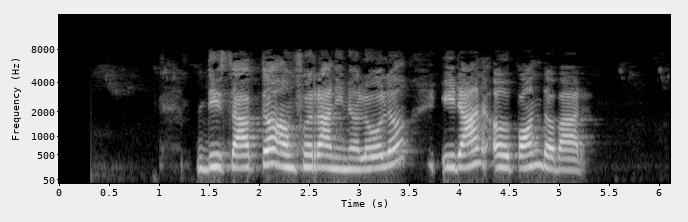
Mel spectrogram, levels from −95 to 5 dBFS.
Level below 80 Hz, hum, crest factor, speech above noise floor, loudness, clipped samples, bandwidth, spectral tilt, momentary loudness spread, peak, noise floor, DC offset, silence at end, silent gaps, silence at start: -64 dBFS; none; 16 dB; 51 dB; -16 LUFS; under 0.1%; 7.8 kHz; -5 dB/octave; 9 LU; -2 dBFS; -67 dBFS; under 0.1%; 0.85 s; none; 1.4 s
